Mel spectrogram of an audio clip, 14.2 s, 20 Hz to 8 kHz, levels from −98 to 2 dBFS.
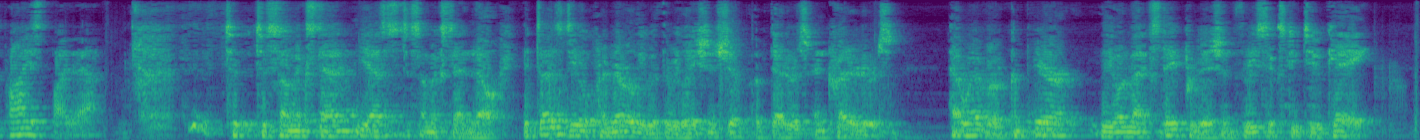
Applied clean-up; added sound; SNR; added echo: neural separator model SepFormer DNS4.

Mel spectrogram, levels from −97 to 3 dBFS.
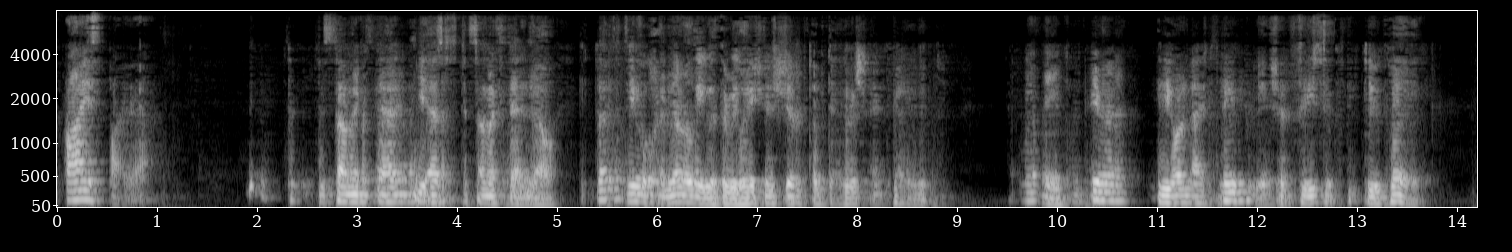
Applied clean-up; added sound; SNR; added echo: neural mask model DeepFilterNet 3.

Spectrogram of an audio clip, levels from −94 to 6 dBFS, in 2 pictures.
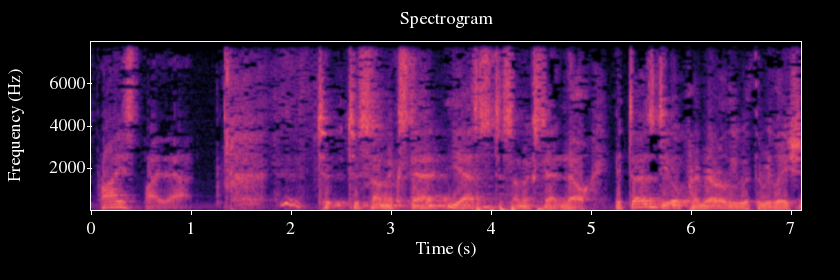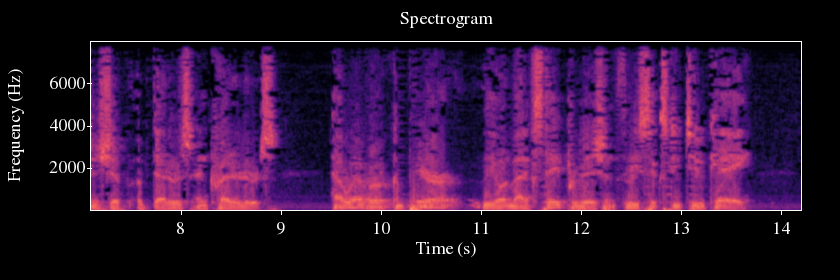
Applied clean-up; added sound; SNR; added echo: none; none; none; none.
